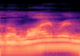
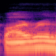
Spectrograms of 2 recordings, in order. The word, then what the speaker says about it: Lyron: Father, the Lyron, not Byron. I think you understood it was Lyron, but the computer said Byron.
